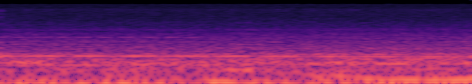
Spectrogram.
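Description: Quiet cabin sound of a Tesla Model Y creeping backwards into a parking space under Auto Park: a steady low rumble with a faint, even hum.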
